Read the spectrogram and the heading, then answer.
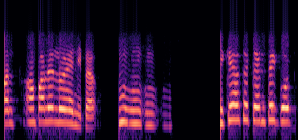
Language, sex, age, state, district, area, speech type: Assamese, female, 45-60, Assam, Tinsukia, urban, conversation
